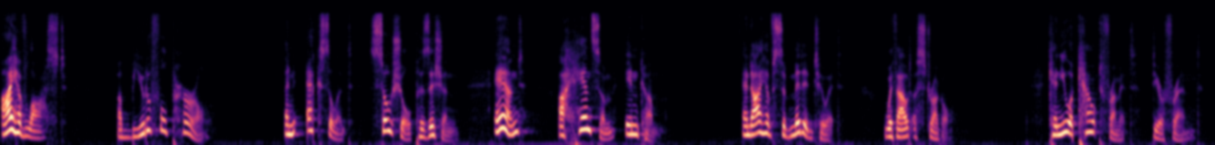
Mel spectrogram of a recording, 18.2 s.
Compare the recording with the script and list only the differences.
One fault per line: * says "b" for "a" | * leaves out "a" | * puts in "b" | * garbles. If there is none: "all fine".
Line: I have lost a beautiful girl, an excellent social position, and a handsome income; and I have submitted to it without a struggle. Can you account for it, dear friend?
* says "pearl" for "girl"
* says "from" for "for"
